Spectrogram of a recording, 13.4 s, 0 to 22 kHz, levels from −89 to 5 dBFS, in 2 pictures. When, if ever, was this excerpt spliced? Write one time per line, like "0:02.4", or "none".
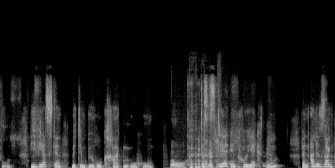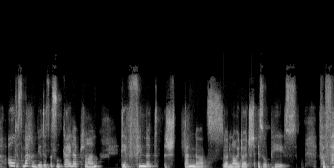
0:07.0

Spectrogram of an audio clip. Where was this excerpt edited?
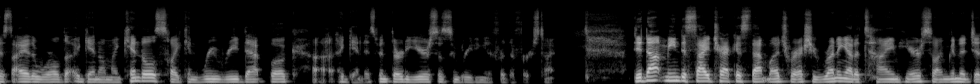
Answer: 0:04.6

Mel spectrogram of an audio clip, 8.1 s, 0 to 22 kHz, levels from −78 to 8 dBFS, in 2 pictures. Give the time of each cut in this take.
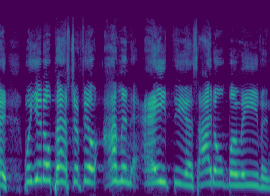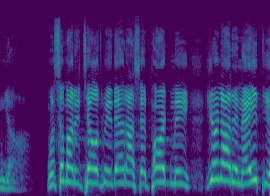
0:04.5

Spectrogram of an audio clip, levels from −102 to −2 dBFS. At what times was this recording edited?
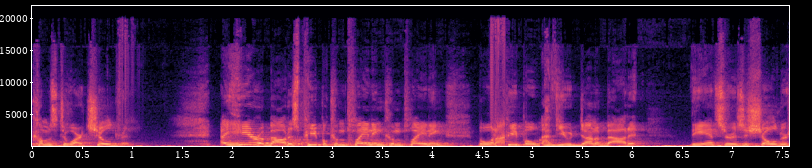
0:01.9
0:03.0
0:04.7
0:05.1

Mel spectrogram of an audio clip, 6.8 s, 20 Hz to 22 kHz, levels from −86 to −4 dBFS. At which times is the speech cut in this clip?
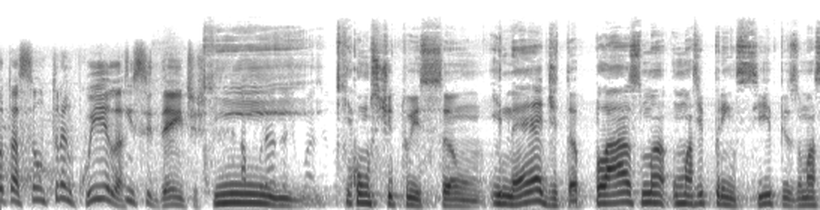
0:01.0
0:02.9
0:04.8
0:05.8

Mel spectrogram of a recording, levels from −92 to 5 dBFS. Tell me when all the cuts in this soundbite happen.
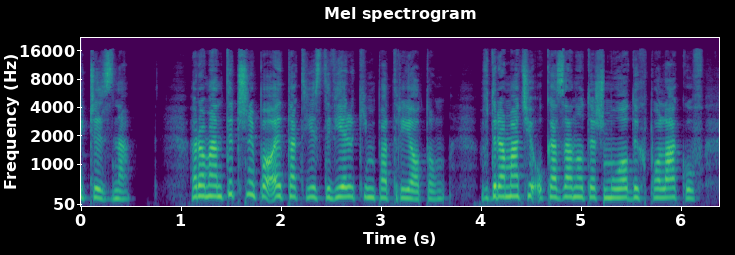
0:02.2
0:05.2

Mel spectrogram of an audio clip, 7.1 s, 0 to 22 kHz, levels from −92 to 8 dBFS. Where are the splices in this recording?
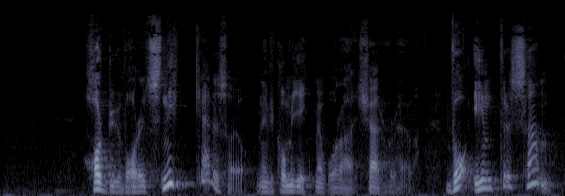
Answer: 0:04.1

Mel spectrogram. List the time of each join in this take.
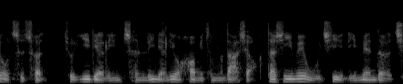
0:02.6

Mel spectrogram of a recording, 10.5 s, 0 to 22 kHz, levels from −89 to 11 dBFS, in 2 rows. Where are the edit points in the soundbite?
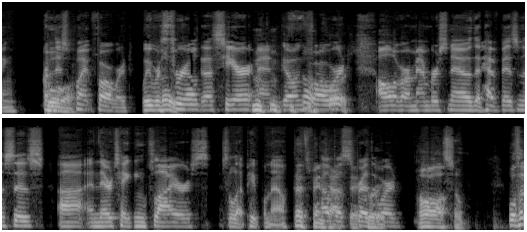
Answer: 0:01.3
0:02.0
0:03.7
0:05.7
0:07.4
0:09.3

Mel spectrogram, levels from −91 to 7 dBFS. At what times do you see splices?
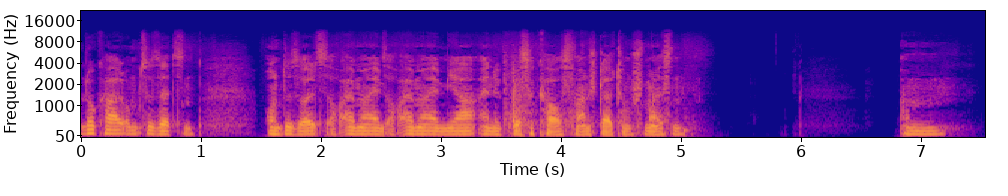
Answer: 0:02.5

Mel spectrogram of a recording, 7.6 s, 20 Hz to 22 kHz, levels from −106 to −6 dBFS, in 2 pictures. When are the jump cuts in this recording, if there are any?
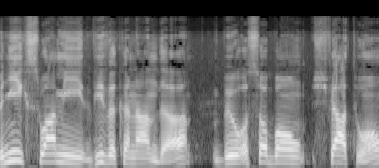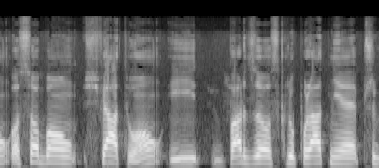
0:03.9

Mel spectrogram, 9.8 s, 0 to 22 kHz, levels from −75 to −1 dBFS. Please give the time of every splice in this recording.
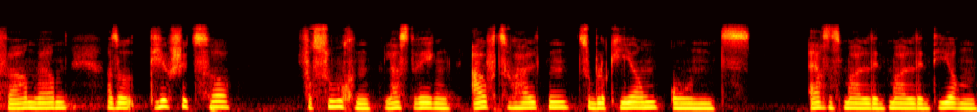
0:01.4
0:03.8
0:04.6
0:06.6
0:08.9

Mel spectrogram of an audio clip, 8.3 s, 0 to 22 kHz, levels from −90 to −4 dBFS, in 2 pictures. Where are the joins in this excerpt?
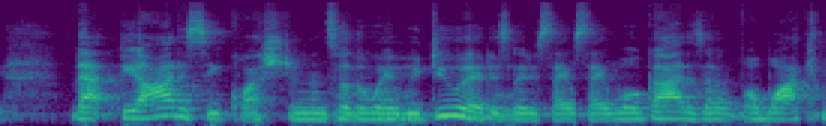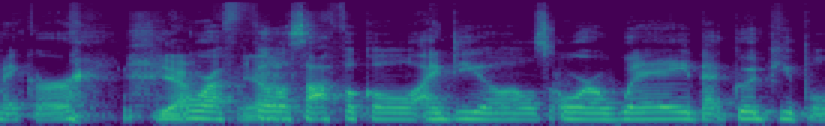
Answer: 0:02.6
0:02.9
0:06.9

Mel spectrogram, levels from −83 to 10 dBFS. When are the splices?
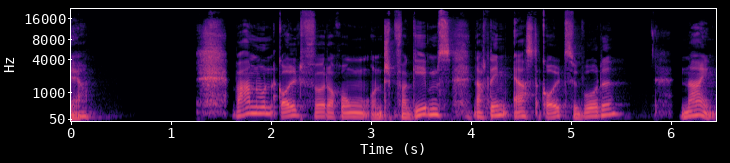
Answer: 0:02.1
0:03.2
0:04.7
0:05.1

